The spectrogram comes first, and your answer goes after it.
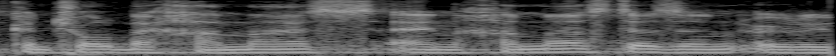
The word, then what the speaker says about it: Hamas: Israelis say Hamas, the Hamas. There's not chet, okay?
